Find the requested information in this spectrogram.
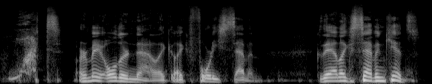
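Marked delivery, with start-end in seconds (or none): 0.1-0.6 much higher, softer stunned question; shocked what. Retold or imitated. Hearing the mother's age, a high stunned what. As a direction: gasp it in disbelief. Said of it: "I'm like".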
